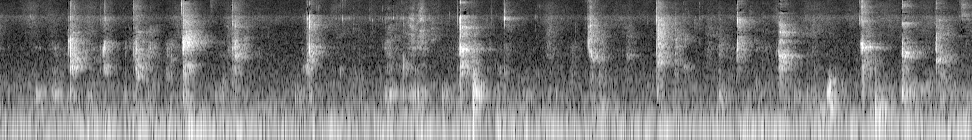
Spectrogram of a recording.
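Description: Close-miked chewing of a crisp Pizza Hut Melts: irregular sharp crunches and wet mouth clicks, one every half second to second.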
